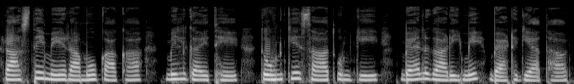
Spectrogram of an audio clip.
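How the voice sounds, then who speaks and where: A woman voicing a kind, protective older brother who speaks calmly and reassuringly, in a storybook reading. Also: medium pitch, a little slow, no echo, lightly acted. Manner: calm, reassuring. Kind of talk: storybook voice acting.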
